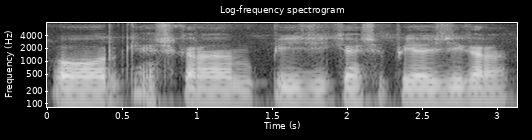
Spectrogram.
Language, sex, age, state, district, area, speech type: Kashmiri, male, 18-30, Jammu and Kashmir, Pulwama, rural, spontaneous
